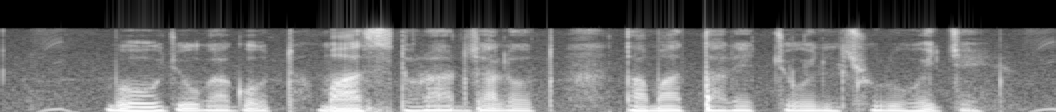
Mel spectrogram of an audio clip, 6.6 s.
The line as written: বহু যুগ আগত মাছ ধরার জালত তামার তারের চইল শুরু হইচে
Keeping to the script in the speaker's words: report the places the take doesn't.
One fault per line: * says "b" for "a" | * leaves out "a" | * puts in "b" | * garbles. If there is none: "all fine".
all fine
